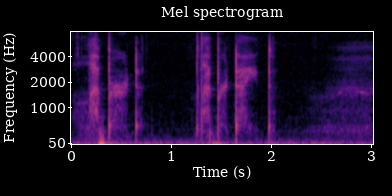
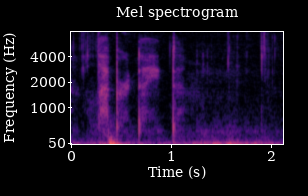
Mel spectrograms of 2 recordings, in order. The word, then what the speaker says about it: Labradorite: I was told that it was called fossilized dinosaur bone, but come to find out that this one is called Labradorite. Labradorite. Just like the cat.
